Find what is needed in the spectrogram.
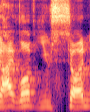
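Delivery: acted tearful, weepy, blubbering crying voice. Retelling a biological father crying in the corner; imitating someone crying. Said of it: "is like crying in the corner going".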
